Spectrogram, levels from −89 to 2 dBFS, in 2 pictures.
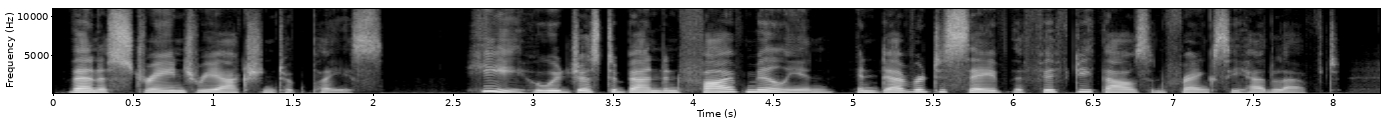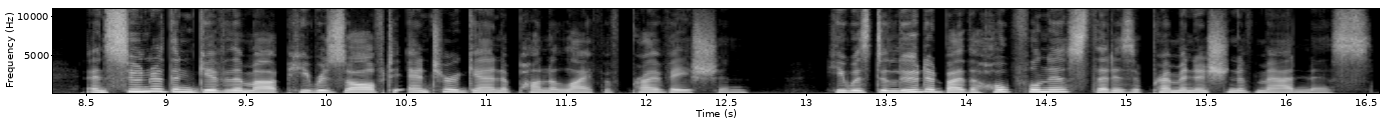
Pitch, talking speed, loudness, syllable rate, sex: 205 Hz, 180 wpm, -20 LUFS, 5.4 syllables/s, female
